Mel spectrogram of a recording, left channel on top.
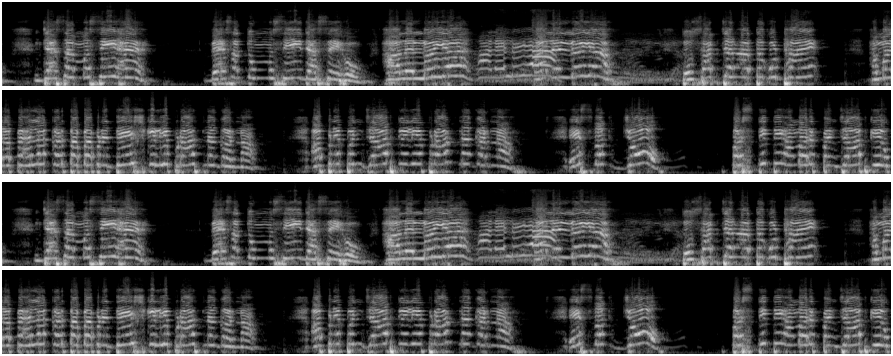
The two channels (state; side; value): identical; both; correlation 1.00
